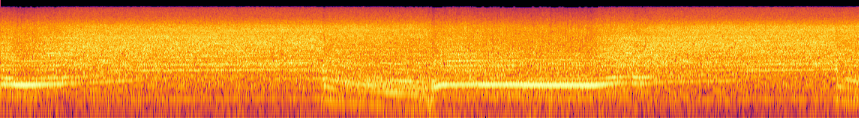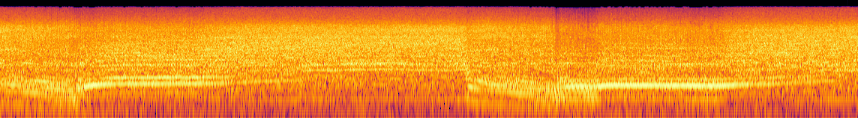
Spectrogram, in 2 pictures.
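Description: Street stock race car's engine at racing speed, heard from inside the cockpit over a steady rushing noise. Its note drops as the driver lifts for a turn, then climbs sharply and holds at full throttle down the straight, three times over.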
